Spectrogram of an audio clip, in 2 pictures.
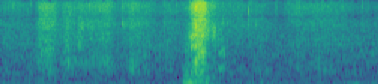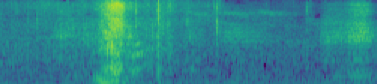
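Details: Dachshund, one of several rescue dogs kept together in a home, giving two short explosive sneezes about two seconds apart, broadband bursts over a quiet indoor background.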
